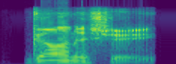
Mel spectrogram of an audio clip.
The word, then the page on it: garnishee: British English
